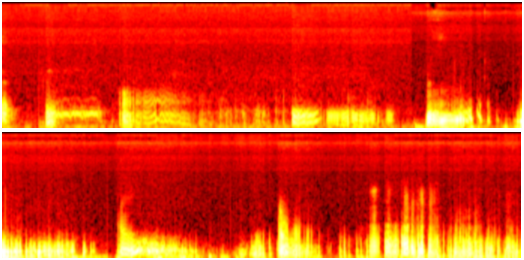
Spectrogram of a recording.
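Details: Hunger stomach growling from a compilation of three years of recordings: loud, drawn-out rumbling and gurgling growls in bursts, some rising and falling in pitch; borborygmi.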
